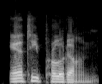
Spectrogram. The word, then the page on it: antiproton: American English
